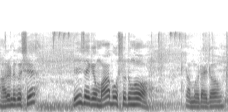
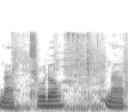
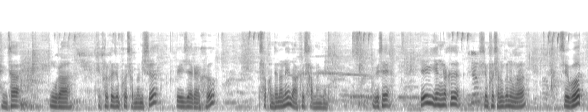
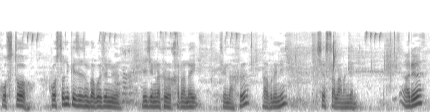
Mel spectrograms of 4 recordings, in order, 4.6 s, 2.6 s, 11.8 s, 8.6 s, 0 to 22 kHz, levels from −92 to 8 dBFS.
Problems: constant background noise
